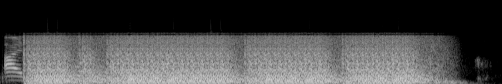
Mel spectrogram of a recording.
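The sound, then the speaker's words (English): A loud, rapid automatic gunfire sound effect rattles continuously for about four and a half seconds, a dense burst of shots that cuts off abruptly. “I do want to apologize to anyone who will be listening to this at work and then randomly hear gunshots and think that it's not safe around them.”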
